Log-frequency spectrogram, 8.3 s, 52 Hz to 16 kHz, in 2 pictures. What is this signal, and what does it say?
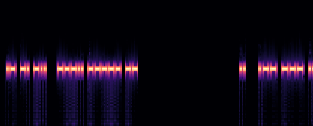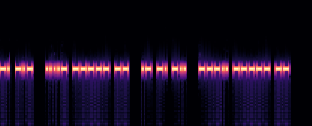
Morse code, heard as a keyed tone, about 43 wpm, 700 Hz. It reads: AND 80M I WORK 40M AND 80M
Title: Speed-Racing Common QSO Phrases - 35wpm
